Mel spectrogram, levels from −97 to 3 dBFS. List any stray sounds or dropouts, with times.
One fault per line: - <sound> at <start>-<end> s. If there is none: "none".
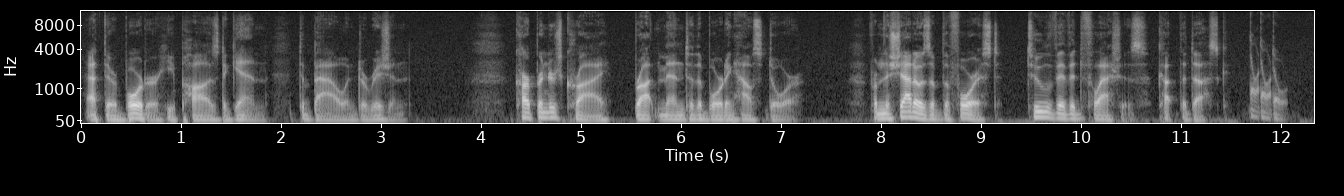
- chirp at 11.7-12.1 s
